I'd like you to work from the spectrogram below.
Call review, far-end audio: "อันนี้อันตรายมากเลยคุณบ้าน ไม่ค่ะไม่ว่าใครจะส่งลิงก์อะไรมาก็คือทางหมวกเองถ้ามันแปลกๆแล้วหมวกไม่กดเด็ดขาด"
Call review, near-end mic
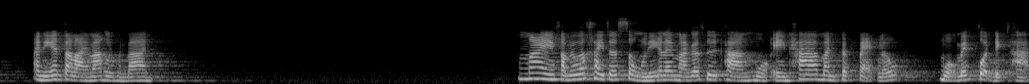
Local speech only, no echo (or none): none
